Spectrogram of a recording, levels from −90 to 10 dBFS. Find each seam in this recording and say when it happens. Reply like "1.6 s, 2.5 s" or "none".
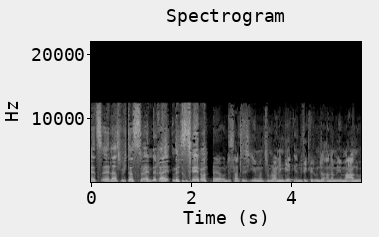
2.3 s

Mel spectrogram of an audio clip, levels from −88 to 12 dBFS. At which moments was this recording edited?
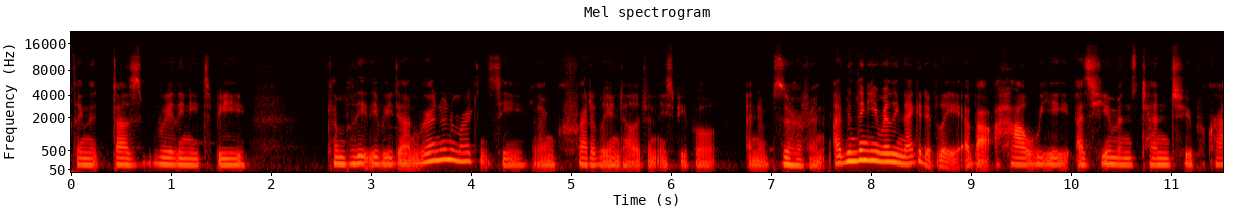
4.6 s, 7.6 s

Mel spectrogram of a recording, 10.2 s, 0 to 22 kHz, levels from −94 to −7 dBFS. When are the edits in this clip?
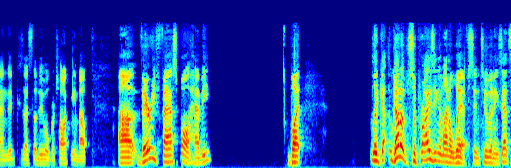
none

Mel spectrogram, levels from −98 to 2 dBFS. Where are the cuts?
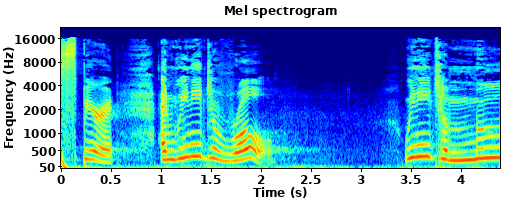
none

